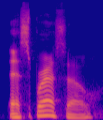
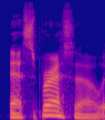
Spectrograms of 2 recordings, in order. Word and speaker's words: espresso: Espresso is one of those words. It's espresso. It's not espresso. I don't know where people are getting this. espresso from laziness, I think.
